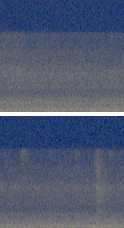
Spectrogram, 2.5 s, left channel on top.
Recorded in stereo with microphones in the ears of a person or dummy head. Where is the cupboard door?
No cupboard door in this recording.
